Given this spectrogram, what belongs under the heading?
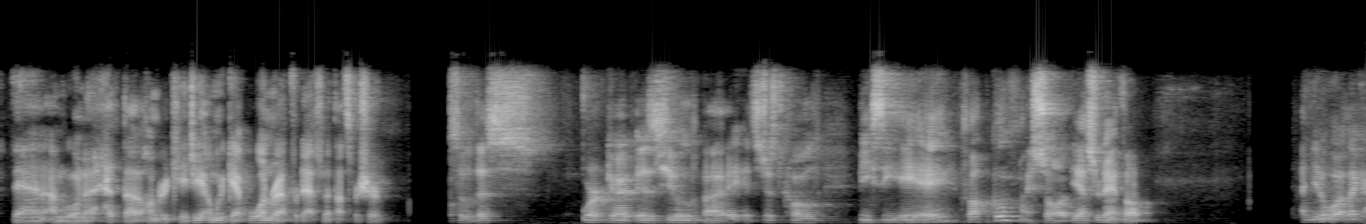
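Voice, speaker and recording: Low-voiced man vlogging a workout. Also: fairly bright tone. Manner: boisterous, chatty, swears when hyped. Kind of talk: casual workout vlog. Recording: echoey, dull lo-fi room sound.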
